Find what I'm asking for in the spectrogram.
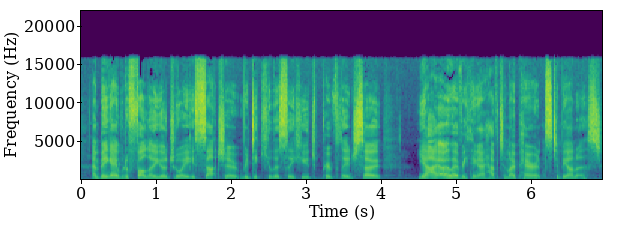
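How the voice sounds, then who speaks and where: With an Australian accent, a woman talks at a very fast pace, her fairly low voice showing ordinary pitch variation. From Australia, New South Wales South Coast. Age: 30s. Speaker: visual artist. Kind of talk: interview.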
